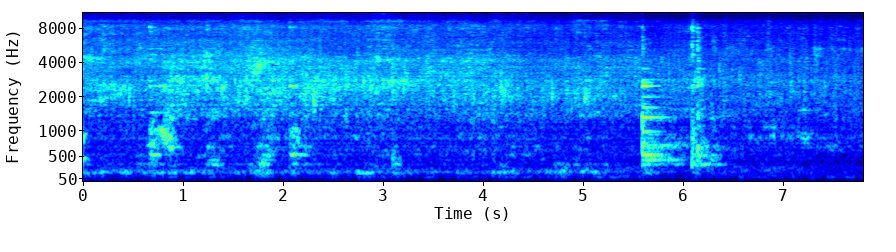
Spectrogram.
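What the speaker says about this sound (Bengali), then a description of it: "এদিকে আলুটা ভাজা ভাজা হয়ে এসছে" Potatoes fry in a pan with a continuous hiss of sizzling, broken by a few sharper clatters near the end. A voice murmurs faintly at times.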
